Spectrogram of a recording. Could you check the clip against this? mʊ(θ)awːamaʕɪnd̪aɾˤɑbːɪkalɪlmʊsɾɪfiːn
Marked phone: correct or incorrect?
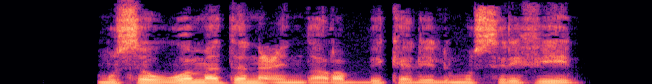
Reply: incorrect: s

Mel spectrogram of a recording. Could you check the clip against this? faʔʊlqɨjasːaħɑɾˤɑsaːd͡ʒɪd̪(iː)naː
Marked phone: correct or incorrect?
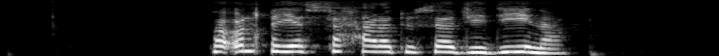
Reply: correct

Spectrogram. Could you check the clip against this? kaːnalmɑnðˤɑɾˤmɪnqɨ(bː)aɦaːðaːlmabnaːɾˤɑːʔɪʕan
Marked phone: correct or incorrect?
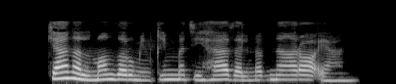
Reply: incorrect: mː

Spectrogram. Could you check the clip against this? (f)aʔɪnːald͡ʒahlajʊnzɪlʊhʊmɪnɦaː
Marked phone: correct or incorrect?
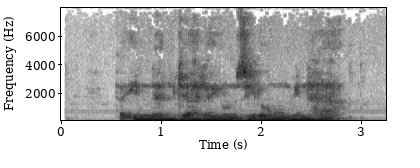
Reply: correct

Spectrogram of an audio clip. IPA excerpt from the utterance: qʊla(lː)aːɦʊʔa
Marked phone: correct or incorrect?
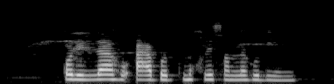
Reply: correct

